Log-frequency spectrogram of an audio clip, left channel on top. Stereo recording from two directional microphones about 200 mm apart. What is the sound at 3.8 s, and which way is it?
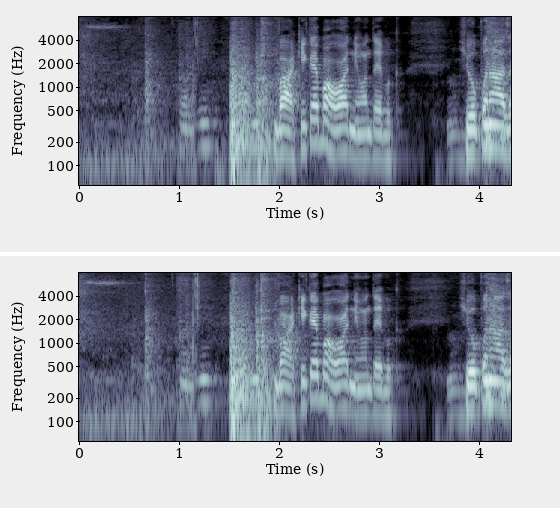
Speech, 50° left (ahead or behind).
